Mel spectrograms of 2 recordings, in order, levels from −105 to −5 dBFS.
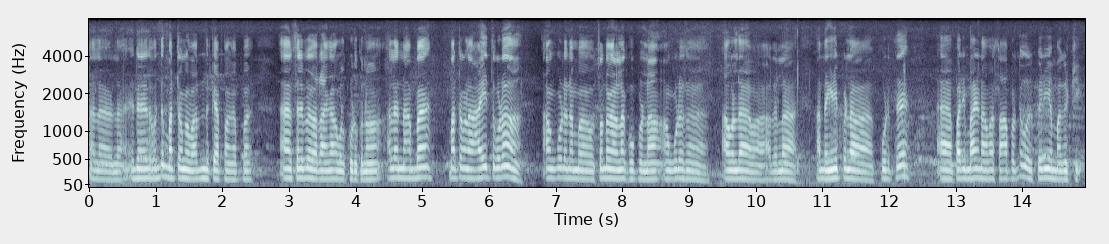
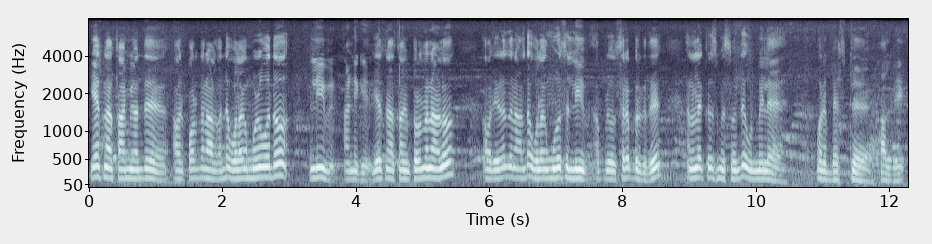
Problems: background sounds at intervals, background conversations at intervals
